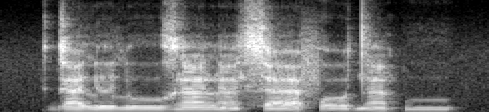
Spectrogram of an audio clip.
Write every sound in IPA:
ɡ a˧ l ə˧ l oː˧ ɣ ã˦ l ã˨ s aː˨˦ f ɔ˨ d ã˦ p u˦

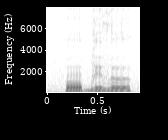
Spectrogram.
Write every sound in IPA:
ɔ b e ð ə

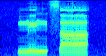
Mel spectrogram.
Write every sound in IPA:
m ẽ˧ ŋ s a˦

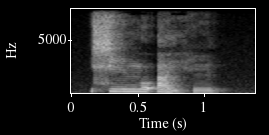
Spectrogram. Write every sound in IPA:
ɕ i˧ n̪ o˦ ʔ a˨˩ j h ĩ˨ p̚

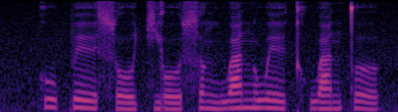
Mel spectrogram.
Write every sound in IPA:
k u˥˨ p e˥˨ ɪ̯ s o˨˦ ʊ̯ t͡ɕ j o˨˦ ʊ̯ s ɤ˥˨ ŋ w a˦ n w e˥˨ ɪ̯ kʰ w a˦ n t̪ ɤ˥˨

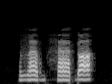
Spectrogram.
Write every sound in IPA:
v æ b h æ ɠ a

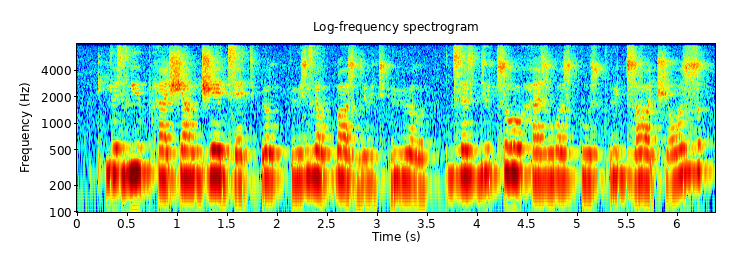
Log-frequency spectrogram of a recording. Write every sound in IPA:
pʰ j ɘ z lʲ ɘ pʰ a ʃ a lˠ d͡ʒ ɛ d͡z ɛ t͡sʼ ʉ lˠ t͡sʼ ʉ z lʲ ɐ lˠ ɠ ɒ z ɡ l ʉ t͡sʼ ʉ lˠ | d͡z ɐ z d ʉ t͡s ɔ h a z w ɔ z k u z pʼ ʉ d͡z ɒ t͡ʃ ɔ z

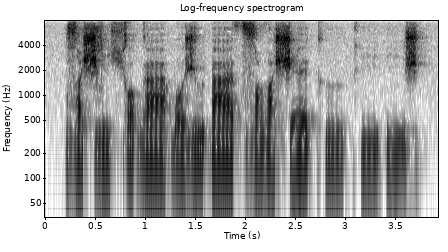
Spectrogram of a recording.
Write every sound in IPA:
zˤ ɛ ʃ ɮ i ç ɔ ɡ aː ɓ ɔ ʒ ɯ ʔ aː θ zˤ ɨ ðˤ ɛ ʃ ɛ kʰ ɯː kʰ i ʔ i ʒ

